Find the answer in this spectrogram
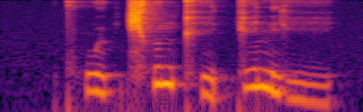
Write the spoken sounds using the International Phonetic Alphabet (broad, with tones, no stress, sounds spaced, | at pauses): kʰ w ɯ˨˩ k̚ t͡ɕʰ ɯ˥˩ ŋ kʰ i˨˩ t̚ k i˥˩ n j iː˨˩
